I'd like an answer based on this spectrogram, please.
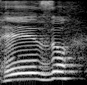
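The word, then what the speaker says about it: hedge: डी नहीं पढ़ी, एज, इसमें भी नहीं पढ़ेंगे हेज।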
